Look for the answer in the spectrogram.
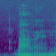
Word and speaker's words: bhava: In fact, the Pali word for emotion, bhava, it's like bhava. Bhava means becoming. Then you make it bhava with a long A.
